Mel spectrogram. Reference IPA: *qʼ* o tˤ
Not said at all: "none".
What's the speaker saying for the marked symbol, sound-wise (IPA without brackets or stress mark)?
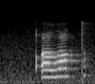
qʼ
